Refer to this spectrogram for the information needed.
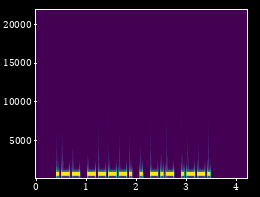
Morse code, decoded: W9EKP

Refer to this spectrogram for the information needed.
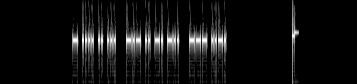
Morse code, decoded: THIS KIND OF

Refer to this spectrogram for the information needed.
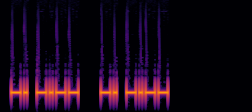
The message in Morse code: NY NY

